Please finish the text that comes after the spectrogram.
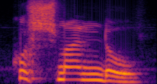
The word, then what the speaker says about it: কুষ্মাণ্ড: ম ফলাযুক্ত কিছু সংস্কৃত শব্দে ময়ের উচ্চারণ হয়, যেমন স্মিত, স্মিত হাসি, স্মিত, স্মিত, দেখছো স্মিত, স্মিত, কুষ্মাণ্ড, কুষ্মাণ্ড, ঠিক আছে?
